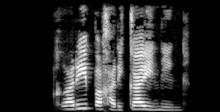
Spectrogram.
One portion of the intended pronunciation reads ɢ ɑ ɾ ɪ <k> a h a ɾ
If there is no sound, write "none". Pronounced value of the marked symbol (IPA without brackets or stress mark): p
